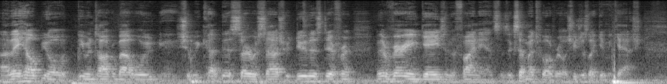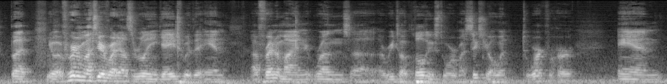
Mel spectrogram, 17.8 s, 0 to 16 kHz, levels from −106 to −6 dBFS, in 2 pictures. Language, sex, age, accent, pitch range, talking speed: English, male, 30-49, American, 105-125 Hz, 235 wpm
